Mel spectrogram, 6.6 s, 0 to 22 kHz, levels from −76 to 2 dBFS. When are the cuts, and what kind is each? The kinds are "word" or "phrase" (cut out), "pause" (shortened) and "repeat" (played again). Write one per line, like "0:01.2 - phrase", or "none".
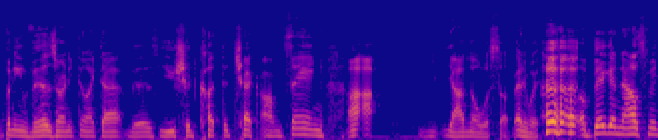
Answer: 0:01.5 - word
0:02.8 - word

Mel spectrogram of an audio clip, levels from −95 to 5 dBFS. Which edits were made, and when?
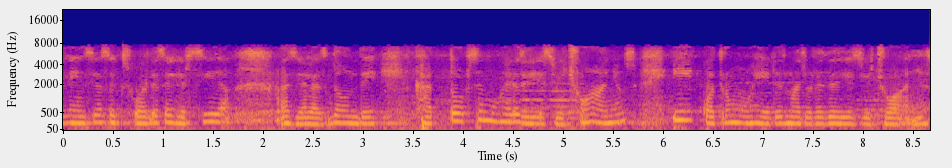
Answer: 0:02.6 - word
0:04.6 - phrase

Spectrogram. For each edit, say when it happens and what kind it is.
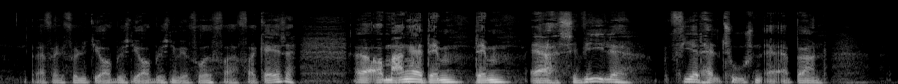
0:01.3 - repeat
0:03.4 - pause
0:04.7 - repeat
0:06.5 - pause

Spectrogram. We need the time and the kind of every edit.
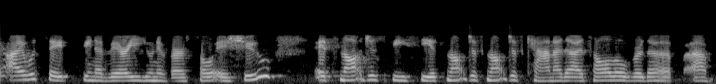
0:04.8 - repeat

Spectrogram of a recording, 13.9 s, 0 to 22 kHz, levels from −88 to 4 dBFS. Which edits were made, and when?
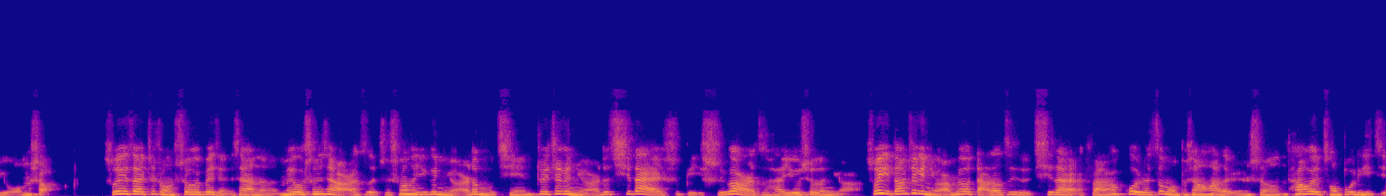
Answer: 0:08.6 - pause

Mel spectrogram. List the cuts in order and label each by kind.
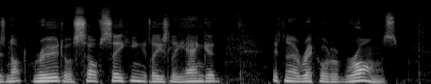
0:01.5 - word
0:02.8 - word

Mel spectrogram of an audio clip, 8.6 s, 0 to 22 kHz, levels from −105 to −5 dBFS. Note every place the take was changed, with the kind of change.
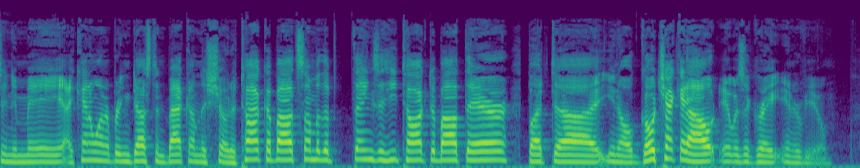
0:03.4 - pause
0:05.2 - pause

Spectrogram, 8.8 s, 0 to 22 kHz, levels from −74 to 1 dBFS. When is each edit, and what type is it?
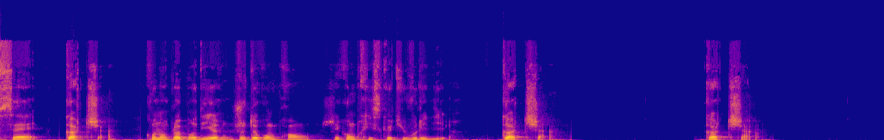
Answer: none

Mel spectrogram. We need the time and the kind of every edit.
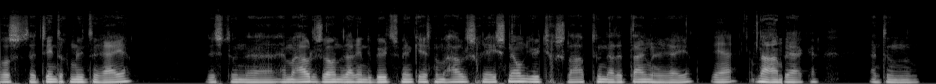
0:05.9 - word
0:07.8 - word

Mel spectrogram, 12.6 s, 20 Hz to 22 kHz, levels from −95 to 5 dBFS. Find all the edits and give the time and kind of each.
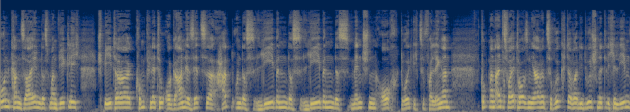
0:05.7 - repeat
0:09.5 - pause
0:10.0 - word

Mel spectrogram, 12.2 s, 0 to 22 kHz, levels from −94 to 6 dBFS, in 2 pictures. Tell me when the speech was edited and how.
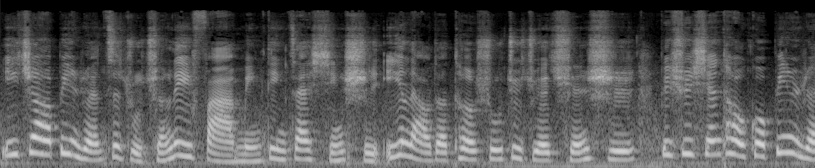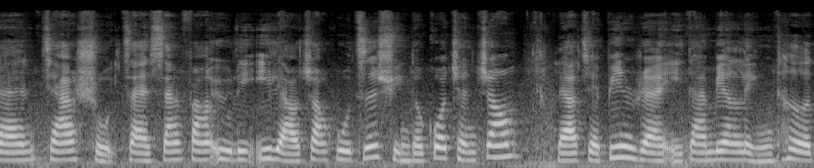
0:07.0 - phrase

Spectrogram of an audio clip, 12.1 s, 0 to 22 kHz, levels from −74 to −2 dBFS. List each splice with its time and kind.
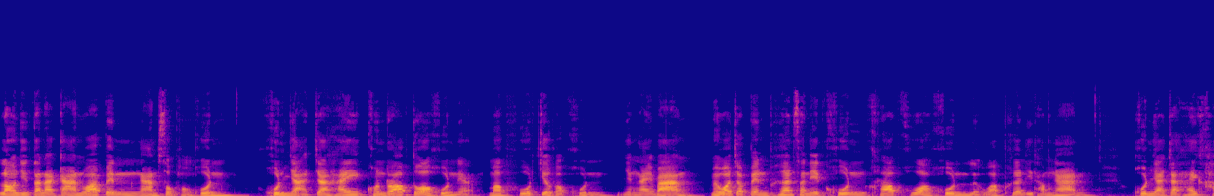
0:04.8 - pause
0:07.0 - pause

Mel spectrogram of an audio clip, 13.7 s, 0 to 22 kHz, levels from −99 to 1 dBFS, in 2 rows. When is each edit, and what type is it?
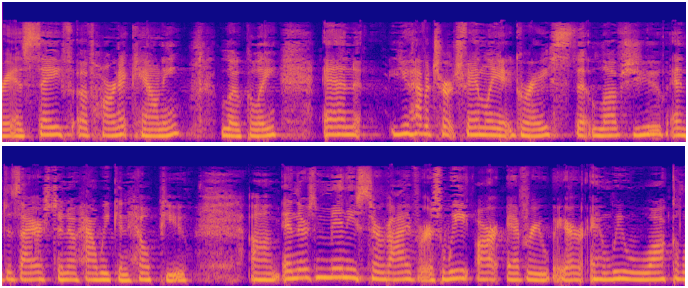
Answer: none

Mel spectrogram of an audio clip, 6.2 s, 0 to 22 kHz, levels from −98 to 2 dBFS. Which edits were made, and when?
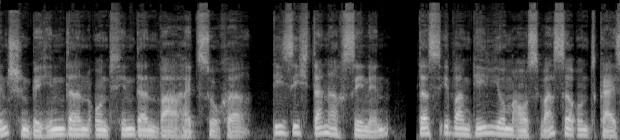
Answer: none

